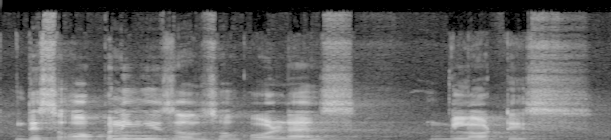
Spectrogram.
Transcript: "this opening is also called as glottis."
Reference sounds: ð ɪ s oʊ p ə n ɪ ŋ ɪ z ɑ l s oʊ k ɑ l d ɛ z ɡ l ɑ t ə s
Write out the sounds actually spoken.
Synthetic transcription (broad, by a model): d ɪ s oʊ p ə n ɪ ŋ ɪ z ɑ l s oʊ k ɑ l d ɛ z ɡ l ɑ t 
